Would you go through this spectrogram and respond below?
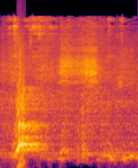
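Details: Boxer dog reacting to a robotic vacuum cleaner indoors gives a single short, sharp, harmonic bark near the start. Quiet room hiss and faint rustling follow.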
